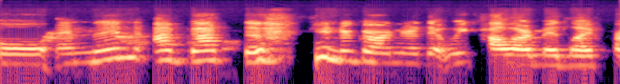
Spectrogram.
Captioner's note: laughter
